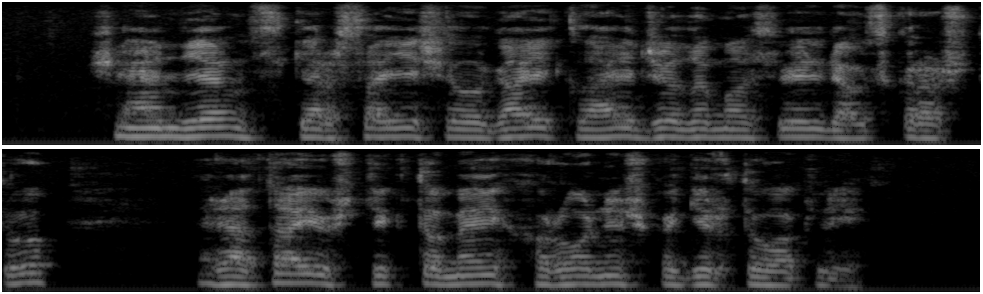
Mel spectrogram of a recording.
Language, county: Lithuanian, Klaipėda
